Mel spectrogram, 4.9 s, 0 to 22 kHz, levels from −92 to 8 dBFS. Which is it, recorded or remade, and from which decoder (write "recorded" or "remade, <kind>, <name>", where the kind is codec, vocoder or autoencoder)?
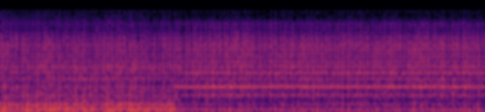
remade, vocoder, BigVGAN v2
